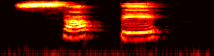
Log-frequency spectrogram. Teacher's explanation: Mas como tem um acento circunflexo, a gente tem a palavra sapê, com um E fechado.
